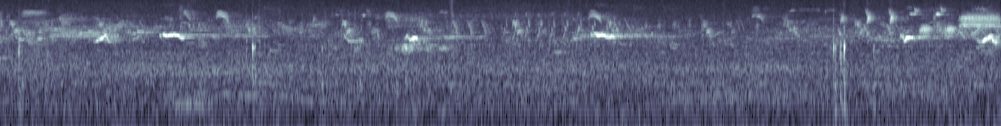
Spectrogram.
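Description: Birds chirping in short, scattered calls over faint steady background noise.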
